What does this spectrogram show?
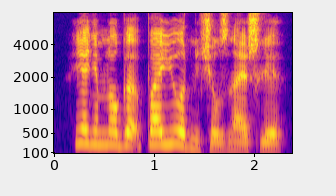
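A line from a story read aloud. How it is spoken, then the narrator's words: Amused snort. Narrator (Russian): хмыкнул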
